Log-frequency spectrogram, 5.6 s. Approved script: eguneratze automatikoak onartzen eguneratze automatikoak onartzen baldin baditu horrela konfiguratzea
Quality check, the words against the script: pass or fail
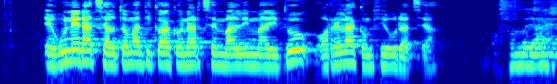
fail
